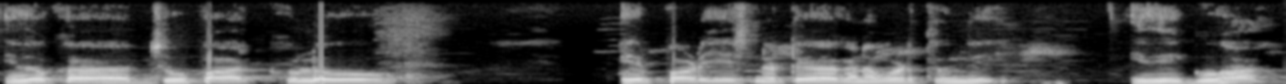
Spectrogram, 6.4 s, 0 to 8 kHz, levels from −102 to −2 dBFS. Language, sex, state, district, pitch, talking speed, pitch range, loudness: Telugu, male, Telangana, Karimnagar, 165 Hz, 95 wpm, 155-170 Hz, -14 LUFS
